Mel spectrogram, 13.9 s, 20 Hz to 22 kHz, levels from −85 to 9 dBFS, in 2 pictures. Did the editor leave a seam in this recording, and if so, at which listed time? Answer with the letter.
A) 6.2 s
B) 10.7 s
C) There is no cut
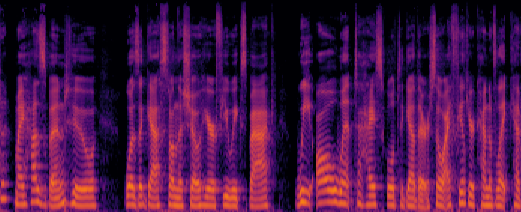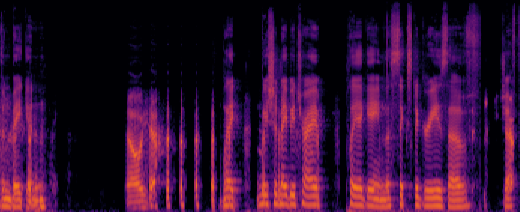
A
